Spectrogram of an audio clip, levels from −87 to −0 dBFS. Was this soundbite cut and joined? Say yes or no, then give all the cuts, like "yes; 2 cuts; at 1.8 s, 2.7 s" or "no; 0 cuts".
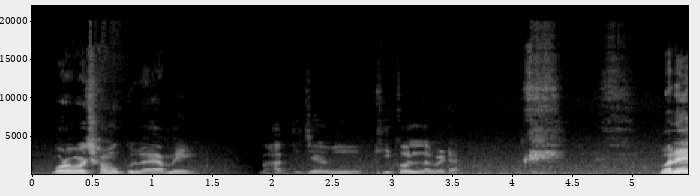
yes; 1 cut; at 2.1 s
